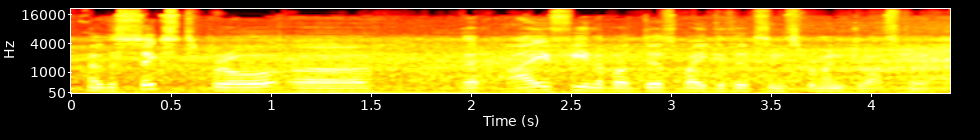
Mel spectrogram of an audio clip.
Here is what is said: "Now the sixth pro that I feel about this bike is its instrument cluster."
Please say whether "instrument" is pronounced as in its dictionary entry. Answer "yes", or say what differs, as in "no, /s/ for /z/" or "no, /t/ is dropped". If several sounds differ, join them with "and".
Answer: yes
